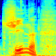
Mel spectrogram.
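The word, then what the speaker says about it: Qin: ça s'écrit cas y est mais ça se prononce chine vous avez remarqué d'ailleurs que dans les épisodes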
